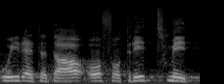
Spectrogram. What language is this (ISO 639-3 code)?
gsw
